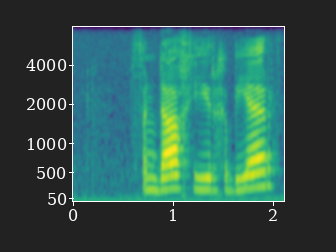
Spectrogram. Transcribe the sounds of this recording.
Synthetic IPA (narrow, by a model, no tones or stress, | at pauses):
fəndɐχɦiːrχəbyər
